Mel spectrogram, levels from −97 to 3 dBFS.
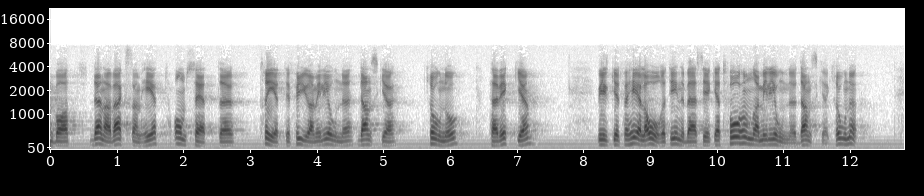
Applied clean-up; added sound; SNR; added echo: none; none; none; none.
